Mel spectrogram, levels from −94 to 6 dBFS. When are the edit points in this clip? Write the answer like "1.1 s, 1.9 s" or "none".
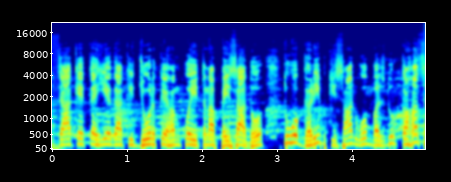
none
